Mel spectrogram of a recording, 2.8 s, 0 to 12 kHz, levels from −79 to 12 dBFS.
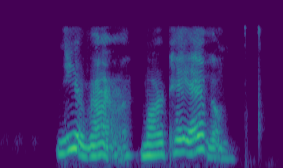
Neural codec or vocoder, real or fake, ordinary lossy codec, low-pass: codec, 16 kHz, 2 kbps, FreqCodec, smaller model; fake; MP3, 96 kbps; 7.2 kHz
